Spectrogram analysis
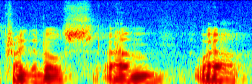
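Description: A man's voice: lowish voice, flat delivery, drawn-out words. An older man recounting past events vividly in an interview. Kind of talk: storytelling interview.

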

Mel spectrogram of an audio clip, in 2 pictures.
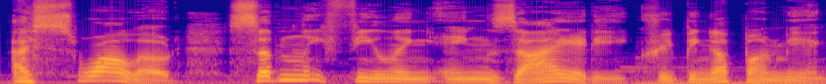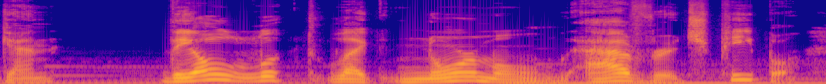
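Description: A man reading a first-person horror story in a steady, measured way, pausing tensely between phrases. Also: medium pitch. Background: faint eerie music.

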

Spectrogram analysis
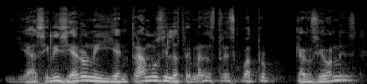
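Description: A man, a guest singer telling a casual anecdote in a lively, slangy way. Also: medium pitch, fairly quick, gravelly, breathy edge. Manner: lively storyteller, acting out voices and using slang.

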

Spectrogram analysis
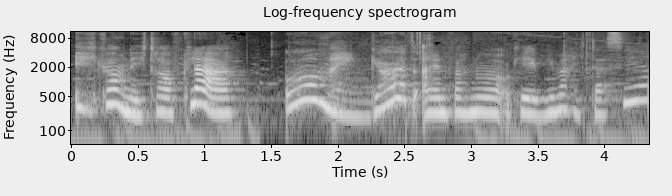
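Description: Faint music plays behind a young woman on a livestream as she chats casually at her desk mic during an excited unboxing. Her voice sits on the high side with lively intonation and a normal pace, and she's giddy and overwhelmed, laughing and squealing a lot.

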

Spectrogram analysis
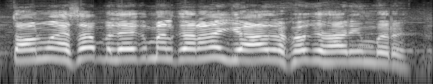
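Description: A man's voice: extremely high pitch, fairly even intonation, rapid-fire, fairly bright tone. A middle-aged man, a party volunteer, ranting angrily and defiantly in a street interview outdoors.

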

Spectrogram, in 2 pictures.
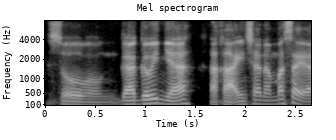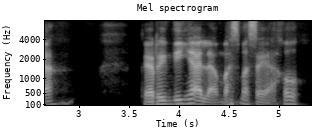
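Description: Mixing Tagalog and English, a Filipino man who is a pastor teaches a Bible study in a chatty style, frequently asking the group questions. He speaks at a moderate pace in a mid-range voice, and the recording is dry.

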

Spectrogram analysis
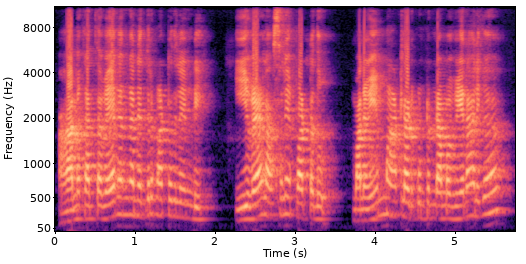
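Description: A woman doing a sharp-tongued, resentful young daughter-in-law. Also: moderate pace, roomy sound, lightly acted. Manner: sharp, raised, complaining pitch.

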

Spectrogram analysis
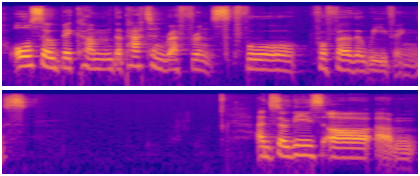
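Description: A middle-aged woman, a keynote lecturer, gives an academic art lecture over slides on a video call. Her lowish, slightly mellow voice sounds thoughtful and hesitant, with many ums and repeated words.

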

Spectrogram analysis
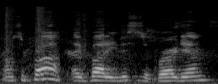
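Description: A man's voice: sits high, brisk, background noise. A man trash-talking another player over in-game voice chat, aggressive and profane.

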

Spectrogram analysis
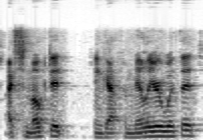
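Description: A man in his thirties giving a casual, halting review, talking with a pipe in his mouth. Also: mid-range voice, steady tone. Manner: halting, hesitant delivery. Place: small indoor room with bookshelves. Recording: dull webcam sound with faint noise.

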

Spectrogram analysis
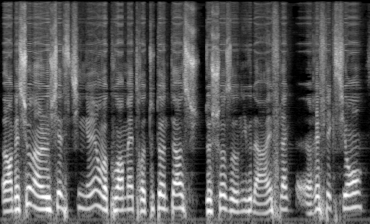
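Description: A man with a Southern French accent giving a casual live software demo, talking loosely with many fillers as he points things out on screen. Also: fairly high pitch, a little fast, no echo. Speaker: software presenter. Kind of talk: live technical demo talk.

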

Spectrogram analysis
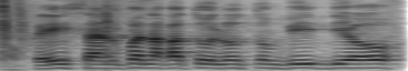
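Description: Chatty middle-aged Filipino doctor. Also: male voice, a little high, flat delivery, fairly quick, muffled recording, slight background noise. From Philippines. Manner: conversational, mixes English medical terms into Tagalog; checks in with frequent tag questions. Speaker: doctor giving health advice. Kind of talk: casual health talk.

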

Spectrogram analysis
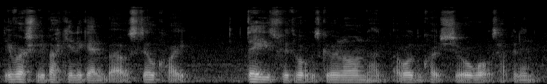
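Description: A young British man, weak, tired and short of breath after surgery, talking haltingly in a casual video diary. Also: lowish voice, monotone, creaky, a little mellow. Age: young adult. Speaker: vlogger giving a recovery update. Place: small hospital room, lying in bed. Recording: roomy echo with faint background hiss.

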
